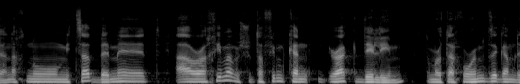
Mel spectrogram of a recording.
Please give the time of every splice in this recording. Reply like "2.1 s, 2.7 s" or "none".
0.9 s, 1.7 s, 4.1 s

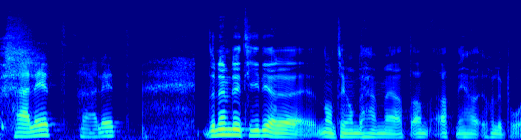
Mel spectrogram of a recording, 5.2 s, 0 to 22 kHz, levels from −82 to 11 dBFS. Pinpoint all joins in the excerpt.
2.0 s

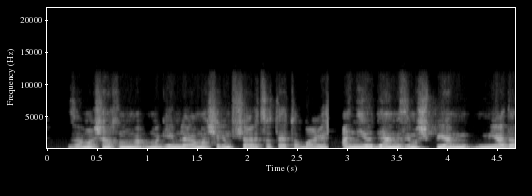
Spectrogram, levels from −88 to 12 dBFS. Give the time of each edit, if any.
1.8 s, 2.8 s, 3.6 s

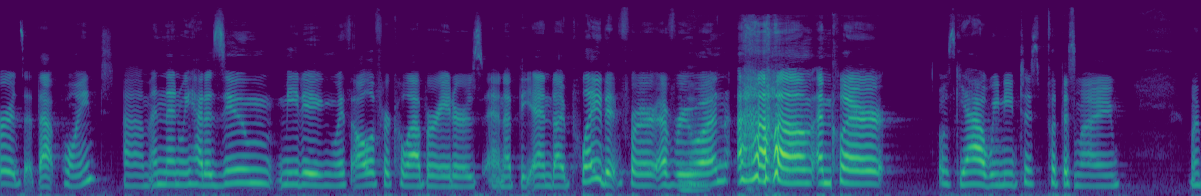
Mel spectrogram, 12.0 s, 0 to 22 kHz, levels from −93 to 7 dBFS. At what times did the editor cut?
1.1 s, 8.3 s, 9.5 s, 10.7 s

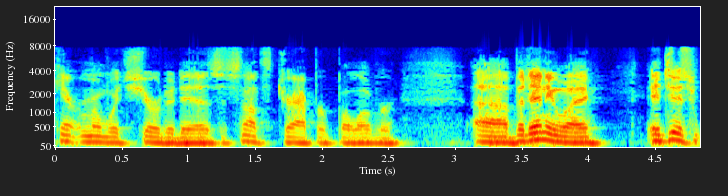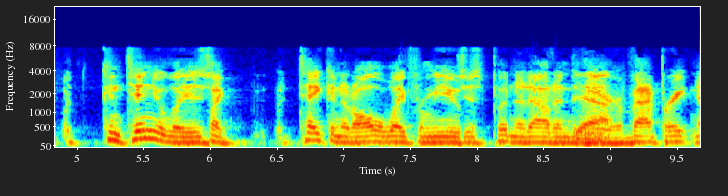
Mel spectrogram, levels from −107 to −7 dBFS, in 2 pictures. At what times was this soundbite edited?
6.0 s, 7.9 s

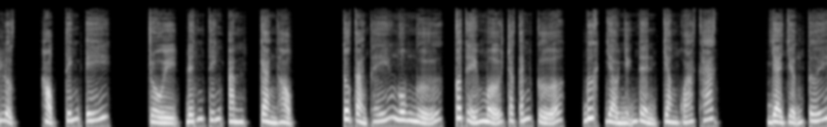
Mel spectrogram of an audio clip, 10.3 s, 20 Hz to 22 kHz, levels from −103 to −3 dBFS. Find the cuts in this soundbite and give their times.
3.2 s, 5.6 s

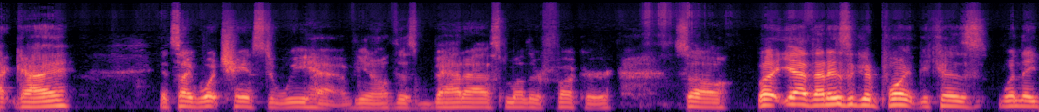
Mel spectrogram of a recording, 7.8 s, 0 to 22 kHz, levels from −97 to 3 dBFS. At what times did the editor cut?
5.6 s

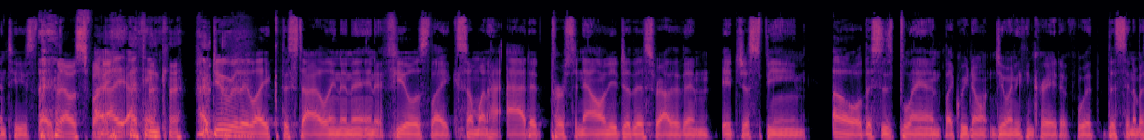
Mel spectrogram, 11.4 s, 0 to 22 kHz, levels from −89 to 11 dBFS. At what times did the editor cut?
none

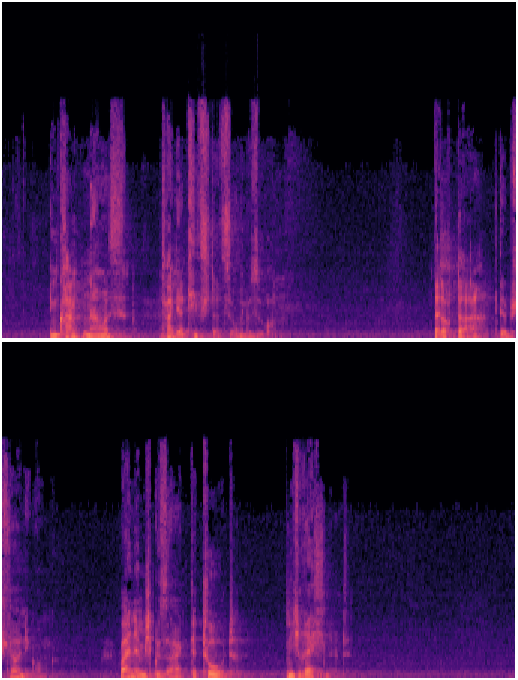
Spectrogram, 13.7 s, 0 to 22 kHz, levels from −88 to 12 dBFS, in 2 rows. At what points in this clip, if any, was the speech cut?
2.1 s, 5.8 s, 6.6 s, 8.9 s, 10.6 s

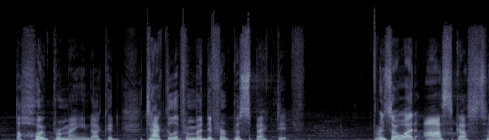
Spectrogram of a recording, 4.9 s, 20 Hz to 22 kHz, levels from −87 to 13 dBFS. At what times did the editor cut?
none

